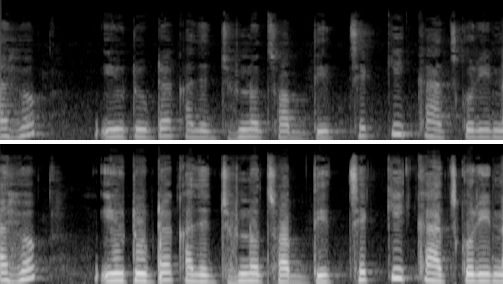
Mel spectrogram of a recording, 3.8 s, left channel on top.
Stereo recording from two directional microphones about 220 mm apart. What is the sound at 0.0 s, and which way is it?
A woman's voice, 40° right (ahead or behind).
